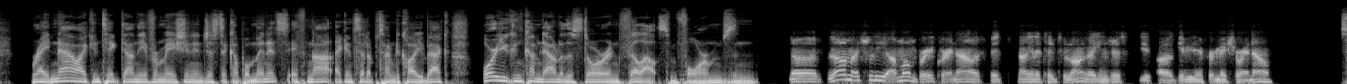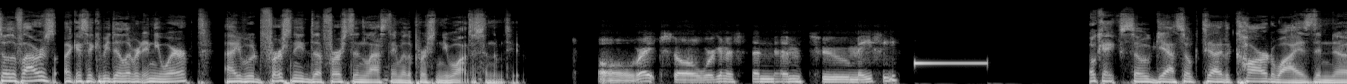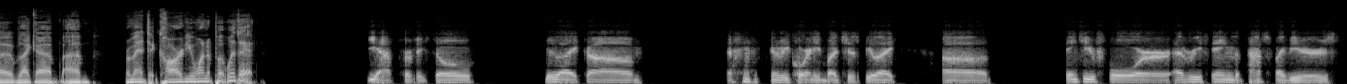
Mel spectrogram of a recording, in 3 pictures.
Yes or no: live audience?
no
